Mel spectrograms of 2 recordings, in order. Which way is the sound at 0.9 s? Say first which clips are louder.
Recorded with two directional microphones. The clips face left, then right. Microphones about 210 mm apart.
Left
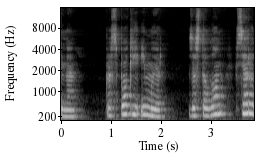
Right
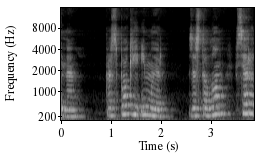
Left 8 dB; 50° left (ahead or behind).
